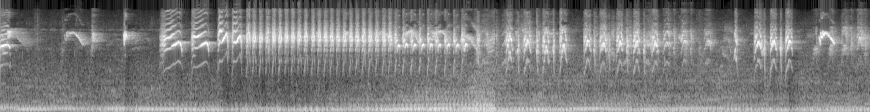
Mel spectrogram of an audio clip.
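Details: Sunbird known locally as sogon, gacor calling for a pancingan lure: high slurred notes, then a long rapid buzzy trill, followed by scattered sharp chips, against a fairly loud low droning hum.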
